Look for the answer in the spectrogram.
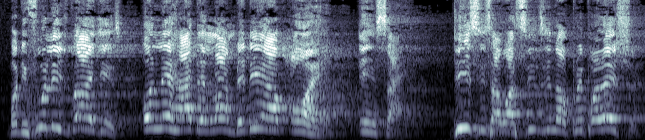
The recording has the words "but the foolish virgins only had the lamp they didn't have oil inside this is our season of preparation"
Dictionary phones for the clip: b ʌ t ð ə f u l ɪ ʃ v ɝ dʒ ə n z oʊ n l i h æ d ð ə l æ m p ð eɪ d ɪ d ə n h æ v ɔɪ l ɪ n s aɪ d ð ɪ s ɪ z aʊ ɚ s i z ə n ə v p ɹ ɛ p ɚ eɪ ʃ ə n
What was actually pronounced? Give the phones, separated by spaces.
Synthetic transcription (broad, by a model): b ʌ t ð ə f u l ɪ ʃ b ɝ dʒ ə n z oʊ n l i h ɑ d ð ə l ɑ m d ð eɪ d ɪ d n h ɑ v ɔɪ l ɪ n s aɪ d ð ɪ s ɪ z aʊ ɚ s i z ə n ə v p ɹ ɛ p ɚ eɪ ʃ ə n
